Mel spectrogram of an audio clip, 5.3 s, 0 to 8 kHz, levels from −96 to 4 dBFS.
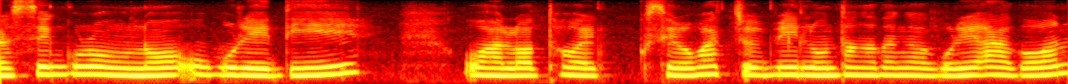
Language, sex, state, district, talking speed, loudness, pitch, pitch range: Chakma, female, Tripura, Unakoti, 135 wpm, -14 LUFS, 230 Hz, 220-235 Hz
